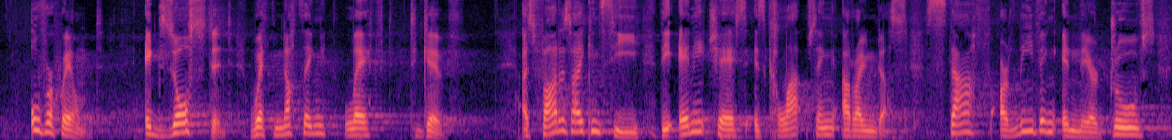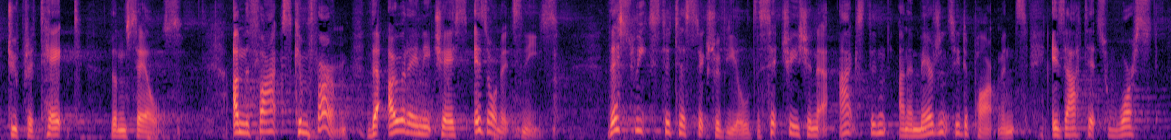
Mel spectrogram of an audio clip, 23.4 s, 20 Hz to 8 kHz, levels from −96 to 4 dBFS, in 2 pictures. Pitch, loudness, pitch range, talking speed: 155 Hz, -28 LUFS, 135-195 Hz, 140 wpm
